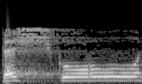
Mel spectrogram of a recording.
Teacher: الشين مظهرة عند الكاف لأن الشين من وسط اللسان والكاف من أقصى اللسان مع ما يحاذيه من الحنك الأعلى، الحنك العظمي كما أسلفنا.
